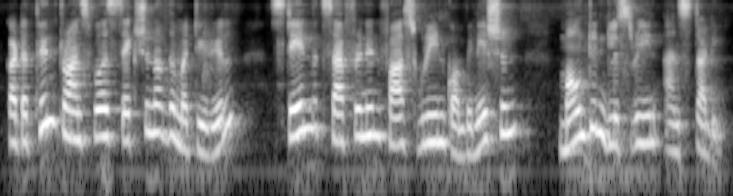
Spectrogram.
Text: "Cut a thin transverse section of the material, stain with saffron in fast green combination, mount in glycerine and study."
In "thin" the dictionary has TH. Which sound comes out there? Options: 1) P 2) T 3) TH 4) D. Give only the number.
2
